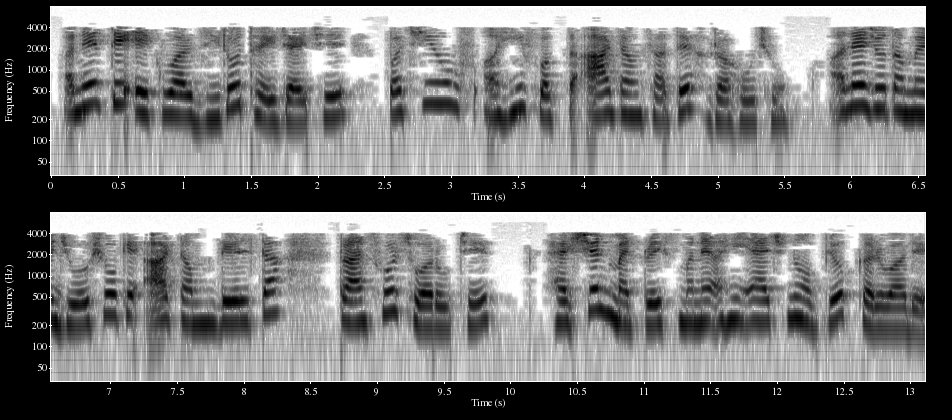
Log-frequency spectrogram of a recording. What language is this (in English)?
Gujarati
